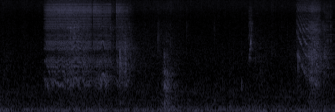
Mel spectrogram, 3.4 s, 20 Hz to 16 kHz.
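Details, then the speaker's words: 2010 Hyundai Sonata rear end: two sharp rubbery squeaks as the rear knuckle is rocked by hand, from a torn, worn rear knuckle (pillow ball) bushing on the lower control arm; the noise traveled through the arm, misleading the stethoscope. "like torn and it's squeaking so even though I heard it with my stethoscope way down on the other side it's funny how noise travels"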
